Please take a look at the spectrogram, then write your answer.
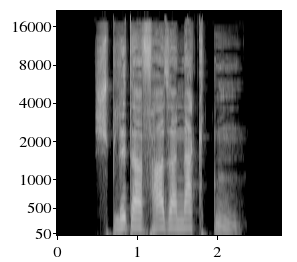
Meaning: inflection of splitterfasernackt: 1. strong genitive masculine/neuter singular 2. weak/mixed genitive/dative all-gender singular 3. strong/weak/mixed accusative masculine singular
- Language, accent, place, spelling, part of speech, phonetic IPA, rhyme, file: German, Germany, Berlin, splitterfasernackten, adjective, [ˌʃplɪtɐfaːzɐˈnaktn̩], -aktn̩, De-splitterfasernackten.ogg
